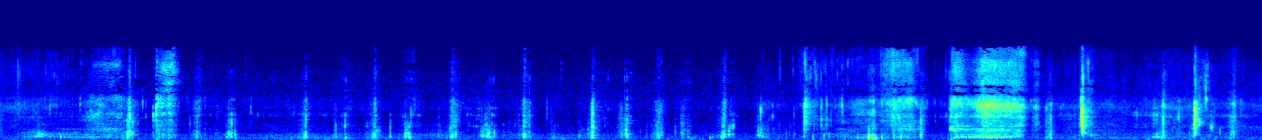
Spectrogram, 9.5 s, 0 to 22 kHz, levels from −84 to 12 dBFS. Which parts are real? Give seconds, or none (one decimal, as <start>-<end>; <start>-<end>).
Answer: 0.5-5.7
